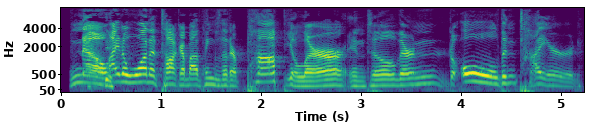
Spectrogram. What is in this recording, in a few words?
funny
